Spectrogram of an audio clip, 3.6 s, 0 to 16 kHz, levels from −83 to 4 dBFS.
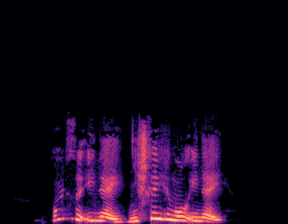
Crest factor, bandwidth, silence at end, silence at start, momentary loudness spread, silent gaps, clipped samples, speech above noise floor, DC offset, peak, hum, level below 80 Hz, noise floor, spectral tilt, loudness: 12 dB; 7.8 kHz; 0.85 s; 0.65 s; 14 LU; none; under 0.1%; 71 dB; under 0.1%; -2 dBFS; none; -58 dBFS; -83 dBFS; -4.5 dB/octave; -12 LUFS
